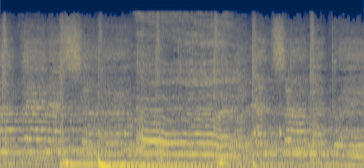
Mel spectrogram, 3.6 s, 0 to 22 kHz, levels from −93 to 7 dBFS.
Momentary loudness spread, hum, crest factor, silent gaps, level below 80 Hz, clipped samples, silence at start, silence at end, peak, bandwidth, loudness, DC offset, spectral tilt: 4 LU; none; 14 dB; none; -18 dBFS; under 0.1%; 0 s; 0 s; -2 dBFS; 17 kHz; -16 LUFS; under 0.1%; -5 dB/octave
